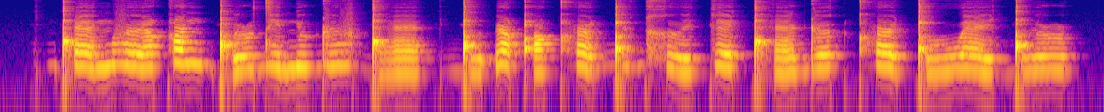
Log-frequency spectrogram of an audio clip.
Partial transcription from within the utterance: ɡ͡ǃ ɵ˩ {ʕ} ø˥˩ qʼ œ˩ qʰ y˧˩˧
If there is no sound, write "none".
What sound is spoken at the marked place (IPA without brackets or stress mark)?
ʔ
